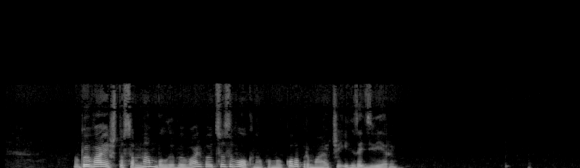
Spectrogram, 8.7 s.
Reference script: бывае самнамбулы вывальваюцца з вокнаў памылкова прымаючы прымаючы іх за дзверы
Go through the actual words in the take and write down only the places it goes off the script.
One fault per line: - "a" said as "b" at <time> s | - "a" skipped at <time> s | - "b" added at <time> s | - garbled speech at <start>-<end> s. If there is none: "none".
- "што" added at 1.7 s
- "прымаючы" skipped at 5.1 s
